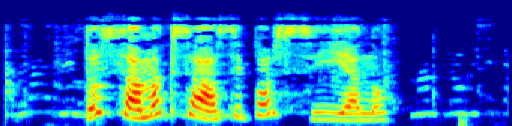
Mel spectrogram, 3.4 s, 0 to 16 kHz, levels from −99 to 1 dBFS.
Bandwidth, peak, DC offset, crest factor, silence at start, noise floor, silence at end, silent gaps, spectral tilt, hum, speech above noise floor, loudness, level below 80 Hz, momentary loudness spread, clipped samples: 9.6 kHz; 0 dBFS; under 0.1%; 20 dB; 0.55 s; -52 dBFS; 0.85 s; none; -1.5 dB/octave; none; 33 dB; -19 LUFS; -66 dBFS; 15 LU; under 0.1%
